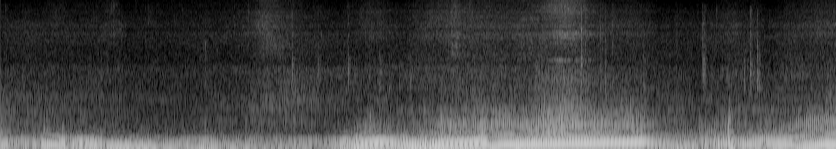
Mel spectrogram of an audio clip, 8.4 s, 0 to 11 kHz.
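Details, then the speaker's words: Nissan 370Z Nismo with aftermarket exhaust kit and test pipes, driving: engine pulls through revs with raspy, rattly edge on exhaust note under load; exhaust rasp, source not pinned down, owner hopes resonators will fix it. "i want to see if you could hear the rattle rasp noise that i'm talking about"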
